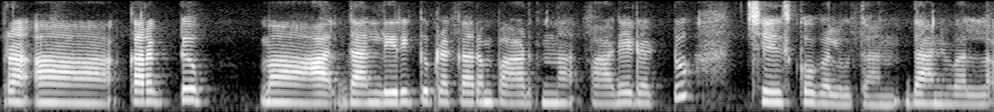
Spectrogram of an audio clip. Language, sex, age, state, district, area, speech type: Telugu, female, 18-30, Andhra Pradesh, Palnadu, urban, spontaneous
